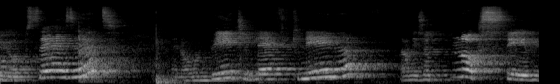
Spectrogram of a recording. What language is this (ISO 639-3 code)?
nld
